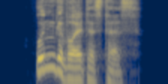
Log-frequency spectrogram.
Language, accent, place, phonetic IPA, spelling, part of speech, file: German, Germany, Berlin, [ˈʊnɡəˌvɔltəstəs], ungewolltestes, adjective, De-ungewolltestes.ogg
- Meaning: strong/mixed nominative/accusative neuter singular superlative degree of ungewollt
